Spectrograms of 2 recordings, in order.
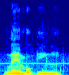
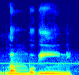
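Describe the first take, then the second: No difference in how they are said.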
